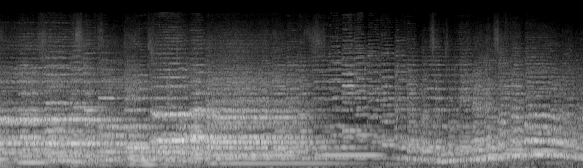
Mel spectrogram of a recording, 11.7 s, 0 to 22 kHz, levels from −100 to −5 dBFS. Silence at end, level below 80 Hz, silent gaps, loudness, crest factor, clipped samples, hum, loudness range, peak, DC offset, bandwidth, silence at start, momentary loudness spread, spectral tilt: 0 s; -64 dBFS; none; -30 LUFS; 16 dB; under 0.1%; none; 8 LU; -14 dBFS; under 0.1%; 13 kHz; 0 s; 11 LU; -6 dB/octave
